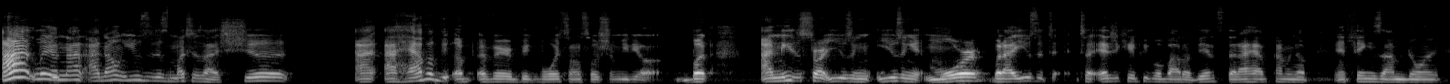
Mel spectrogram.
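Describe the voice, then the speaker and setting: In a conversational interview, a man with a medium-pitched voice talks at a moderate pace. He is an activist guest who speaks earnestly, filling his speech with many fillers and restarts.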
